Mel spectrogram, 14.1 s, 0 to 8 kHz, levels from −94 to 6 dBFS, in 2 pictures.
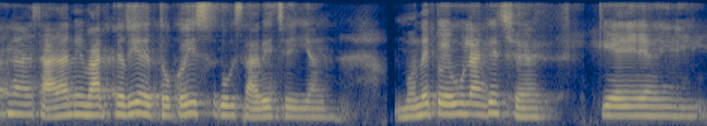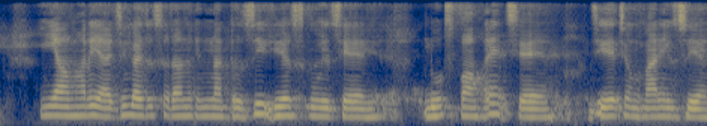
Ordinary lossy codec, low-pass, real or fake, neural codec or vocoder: none; 7.2 kHz; fake; codec, 16 kHz, 1 kbps, FunCodec, trained on Chinese and English, 50 frames a second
